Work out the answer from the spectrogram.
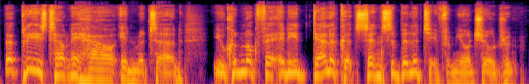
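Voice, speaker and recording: A man reading aloud, voicing a cool, sharp-tongued old grandmother who stresses her words pointedly. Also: a little high, sing-song, a little fast, vocal fry, slightly rough, no room sound, studio quality, pitched above the performer's own voice, exaggerated voice.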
